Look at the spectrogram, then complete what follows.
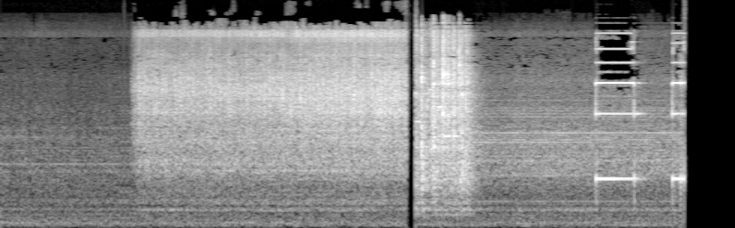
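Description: A steady hiss lasting about three and a half seconds, then a short rattling burst, then two short electronic beeps about a second apart.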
